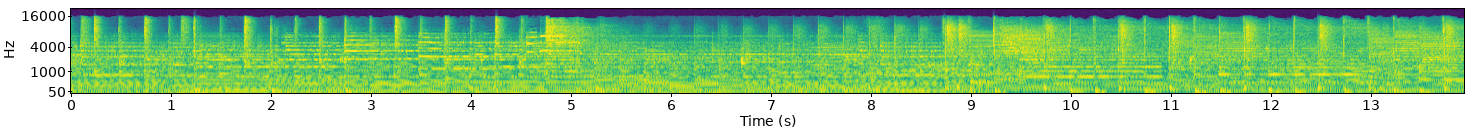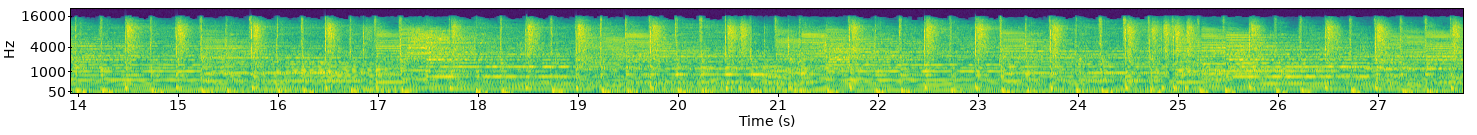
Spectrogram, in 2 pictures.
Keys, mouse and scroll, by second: 0.5 r, 1.0 click, 1.2-3.6 middle drag, 3.6 click, 4.0 r, 4.7 r, 5.5-5.8 middle drag, 5.8 r, 6.2 click, 6.3-12.4 middle drag, 13.6-14.7 middle drag, 14.7 click, 15.6-16.3 middle drag, 16.3 r, 17.5 s, 18.0 click, 18.2-21.2 middle drag, 21.2 click, 21.6 r, 22.1 click, 22.2-24.1 middle drag, 24.1 click, 24.6 r, 25.1 drag, 25.3-26.2 middle drag, 26.2 click, 26.5 r, 27.7 middle click.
